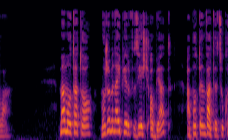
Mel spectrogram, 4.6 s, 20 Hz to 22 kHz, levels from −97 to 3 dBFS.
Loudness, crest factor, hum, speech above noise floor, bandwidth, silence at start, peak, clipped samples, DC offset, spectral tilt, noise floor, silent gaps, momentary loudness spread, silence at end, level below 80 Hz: -33 LUFS; 20 dB; none; 49 dB; 16 kHz; 0 s; -14 dBFS; under 0.1%; under 0.1%; -3.5 dB/octave; -81 dBFS; none; 10 LU; 0 s; -78 dBFS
